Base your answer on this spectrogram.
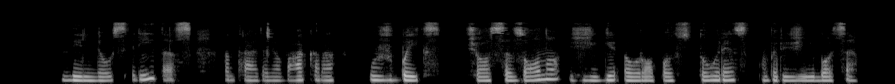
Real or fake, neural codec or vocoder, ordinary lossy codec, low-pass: real; none; MP3, 32 kbps; 7.2 kHz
